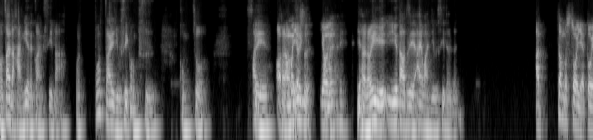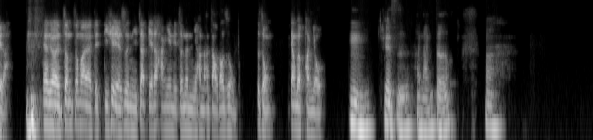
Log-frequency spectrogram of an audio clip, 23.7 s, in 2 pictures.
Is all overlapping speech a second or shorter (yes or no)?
no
